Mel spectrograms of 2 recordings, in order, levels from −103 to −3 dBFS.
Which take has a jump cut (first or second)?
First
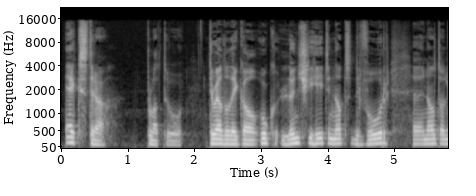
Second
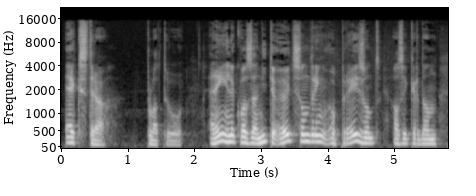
first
